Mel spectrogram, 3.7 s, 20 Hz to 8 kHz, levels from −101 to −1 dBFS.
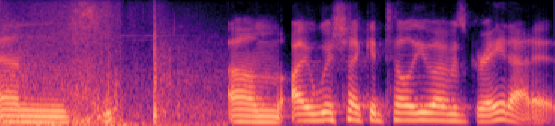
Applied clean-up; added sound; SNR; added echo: none; Whoosh, swoosh, swish / Fireworks; 12 dB; none.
